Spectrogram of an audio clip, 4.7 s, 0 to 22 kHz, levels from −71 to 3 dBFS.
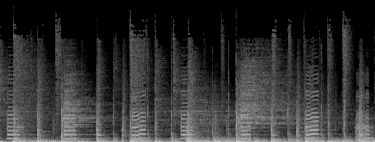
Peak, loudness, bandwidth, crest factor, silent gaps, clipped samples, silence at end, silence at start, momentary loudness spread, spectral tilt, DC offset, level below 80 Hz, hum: -2 dBFS; -21 LUFS; 20 kHz; 18 dB; none; under 0.1%; 0 s; 0 s; 5 LU; -4.5 dB/octave; under 0.1%; -28 dBFS; none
